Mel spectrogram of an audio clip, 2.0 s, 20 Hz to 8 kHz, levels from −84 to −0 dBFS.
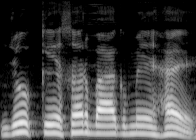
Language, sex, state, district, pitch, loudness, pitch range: Hindi, male, Uttar Pradesh, Lucknow, 170 Hz, -14 LUFS, 160-185 Hz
